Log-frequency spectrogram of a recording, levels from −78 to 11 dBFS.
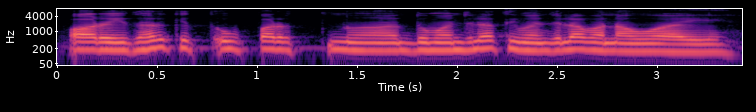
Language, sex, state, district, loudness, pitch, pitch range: Hindi, female, Haryana, Jhajjar, -18 LUFS, 185 Hz, 175-200 Hz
